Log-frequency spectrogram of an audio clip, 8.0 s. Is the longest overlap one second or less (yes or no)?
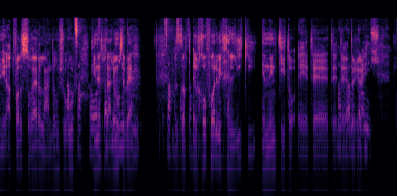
no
